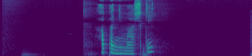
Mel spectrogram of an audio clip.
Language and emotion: Russian, neutral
